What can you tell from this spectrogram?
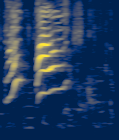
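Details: Two quick high yelps, the second louder and longer, from three-week-old blenheim Cavalier King Charles Spaniel puppies at play in their pen, followed by faint rustling.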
